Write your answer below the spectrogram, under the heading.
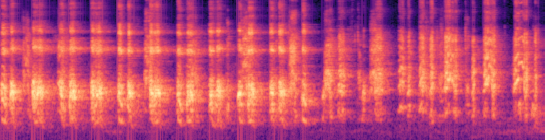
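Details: Hybrid chukar partridge giving a rapid series of hoarse chuk notes that grow harsher and more rasping toward the end.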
